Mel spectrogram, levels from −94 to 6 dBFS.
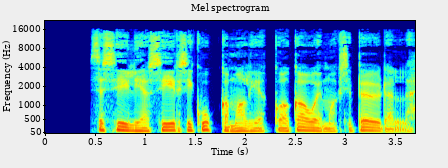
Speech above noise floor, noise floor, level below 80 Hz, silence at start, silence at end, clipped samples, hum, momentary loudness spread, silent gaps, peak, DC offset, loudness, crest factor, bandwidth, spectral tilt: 24 dB; -40 dBFS; -38 dBFS; 0.45 s; 0 s; under 0.1%; none; 6 LU; none; 0 dBFS; under 0.1%; -16 LUFS; 16 dB; 15.5 kHz; -5 dB/octave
